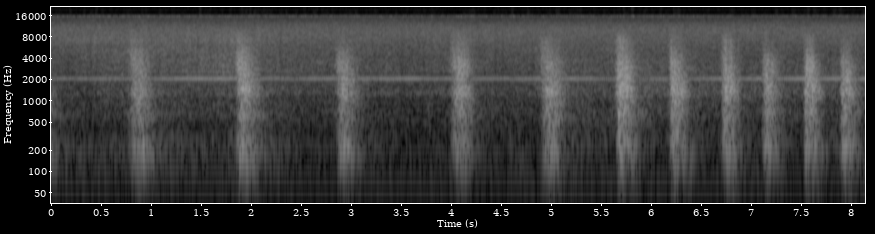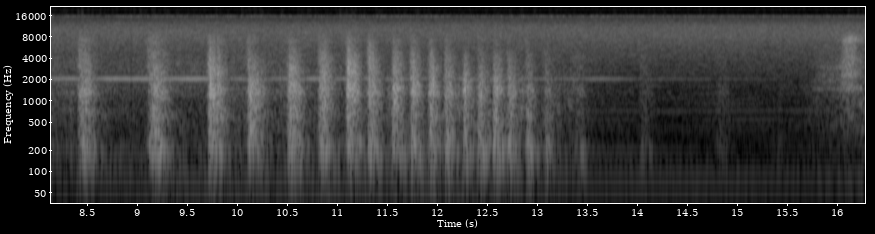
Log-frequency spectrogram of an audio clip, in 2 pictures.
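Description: South African Class 25 condensing steam locomotive, Pacific number 858 with 6-foot drive wheels, working at a festival: strong exhaust chuffs start slow and spaced, then quicken into a rapid rhythmic beat before fading.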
